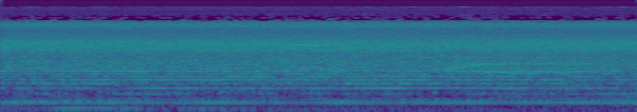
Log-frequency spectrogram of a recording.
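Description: Steady mechanical hum with a constant drone and hiss, unchanging throughout.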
